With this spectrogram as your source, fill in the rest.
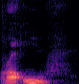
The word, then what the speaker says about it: رؤوف: اللغه العربيه خالص يعني بعض النساء بتنطقوا كنوع من الرقه رؤوف تعال يا رؤوف ما فيش ما فيش ده مش حرف عندنا خالص راه رؤوف هو ده الصوت المظبوط وده النطق السليم لاسم رؤوف رانيا ما اقولش رانيا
